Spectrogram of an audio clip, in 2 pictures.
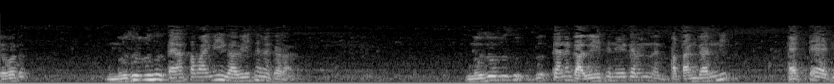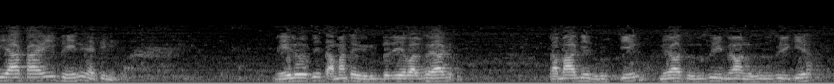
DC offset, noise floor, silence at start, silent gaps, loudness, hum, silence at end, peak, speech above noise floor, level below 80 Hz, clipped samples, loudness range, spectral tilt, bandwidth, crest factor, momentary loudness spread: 5%; -44 dBFS; 0 s; none; -22 LUFS; none; 0 s; -6 dBFS; 22 dB; -60 dBFS; under 0.1%; 3 LU; -7 dB/octave; 6.6 kHz; 16 dB; 22 LU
